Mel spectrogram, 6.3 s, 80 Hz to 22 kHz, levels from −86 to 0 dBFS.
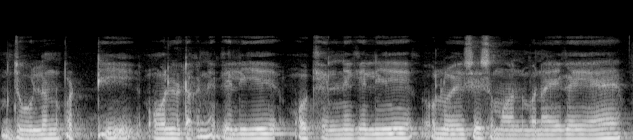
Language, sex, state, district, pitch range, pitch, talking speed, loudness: Hindi, male, Uttar Pradesh, Shamli, 125-135 Hz, 130 Hz, 160 wpm, -15 LUFS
